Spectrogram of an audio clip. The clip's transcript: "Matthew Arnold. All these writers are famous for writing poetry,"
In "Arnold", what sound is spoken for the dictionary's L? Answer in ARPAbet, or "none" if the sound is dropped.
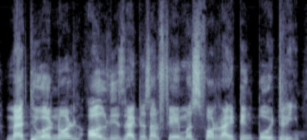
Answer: none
